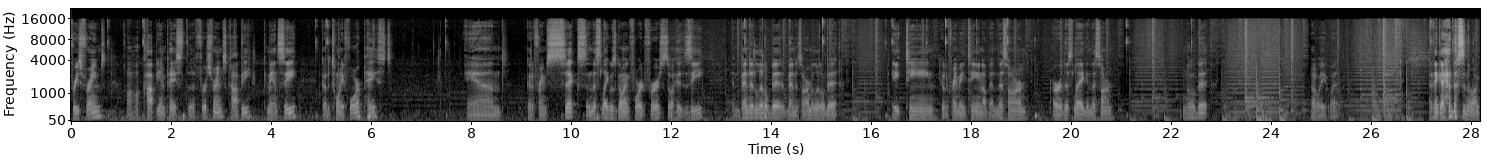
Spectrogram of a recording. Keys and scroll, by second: 3.3 super+c, 5.9 super+v, 10.5 z, 12.0 z.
